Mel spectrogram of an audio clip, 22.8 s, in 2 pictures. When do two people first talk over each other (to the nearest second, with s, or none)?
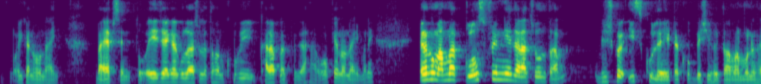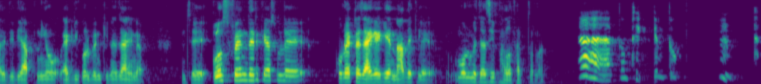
none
